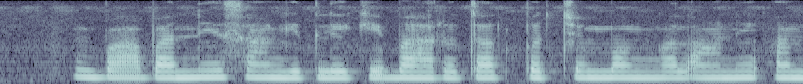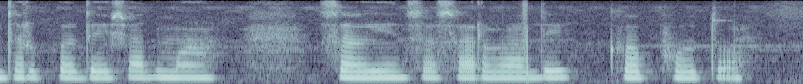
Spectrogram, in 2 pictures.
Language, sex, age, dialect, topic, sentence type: Marathi, male, 25-30, Standard Marathi, agriculture, statement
